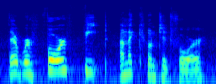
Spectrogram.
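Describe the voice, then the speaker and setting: A man voicing an excitable, fragile hypochondriac gentleman who chatters eagerly in a high voice, in a storybook reading. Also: unhurried. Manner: high voice rising above the noise, eager chatter.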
